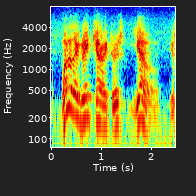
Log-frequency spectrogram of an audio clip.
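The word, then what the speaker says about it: Yehl: was telling was one of their great characters yel you spell that ye h l up in the Northwest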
